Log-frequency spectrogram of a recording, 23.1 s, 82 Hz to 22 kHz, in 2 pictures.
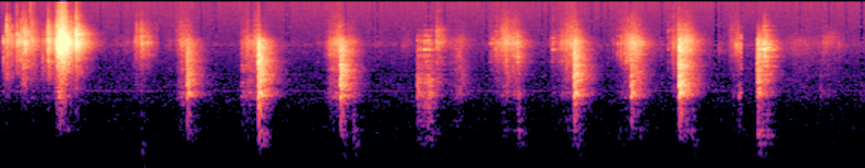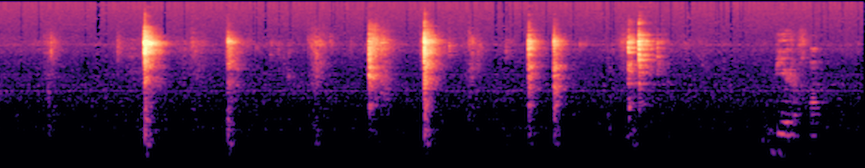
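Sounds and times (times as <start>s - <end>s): knife slicing onion on cutting board: 1.9s - 3.8s, 4.4s - 4.9s, 5.6s - 10.5s, 14.6s - 14.9s, 15.7s - 18.0s.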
